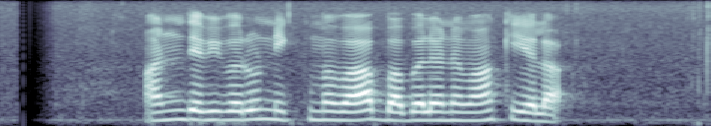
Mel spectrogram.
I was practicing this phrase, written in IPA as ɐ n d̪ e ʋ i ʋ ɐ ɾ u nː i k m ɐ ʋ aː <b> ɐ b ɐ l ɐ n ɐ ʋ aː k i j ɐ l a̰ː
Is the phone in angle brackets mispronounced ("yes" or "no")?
no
